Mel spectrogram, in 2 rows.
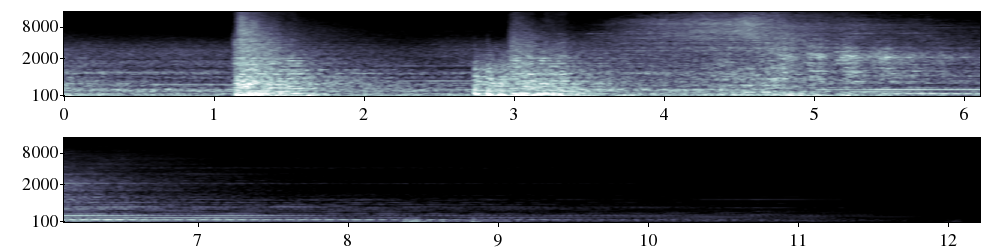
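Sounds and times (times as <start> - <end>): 
brass action music: 1.1 - 7.7.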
